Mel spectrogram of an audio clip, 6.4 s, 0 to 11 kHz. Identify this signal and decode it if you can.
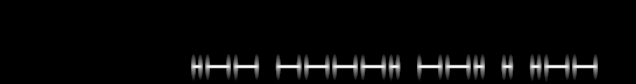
Morse code, heard as a keyed tone, about 17 wpm, 700 Hz. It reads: W9GEW
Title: USA Call Signs - 5 Characters - Repeated 2x - 17wpm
